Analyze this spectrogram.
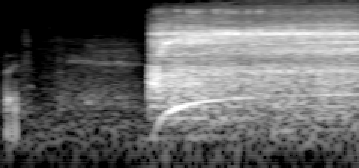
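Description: An angle grinder whirs up to speed and whines loudly.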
